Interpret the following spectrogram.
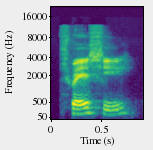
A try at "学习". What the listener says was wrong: Perfect. Now you can speak it.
